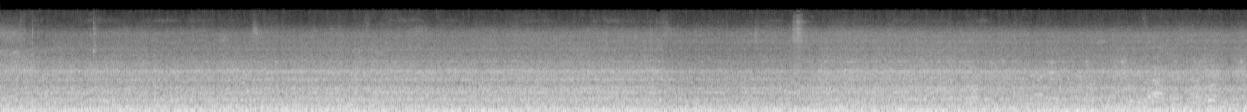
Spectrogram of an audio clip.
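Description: A passenger train carriage rumbles.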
